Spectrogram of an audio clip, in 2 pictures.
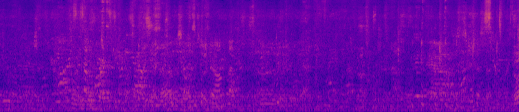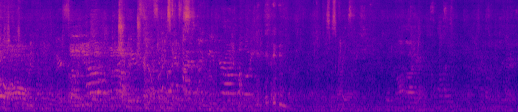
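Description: A woman speaks to the crowd through a microphone and loudspeakers.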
